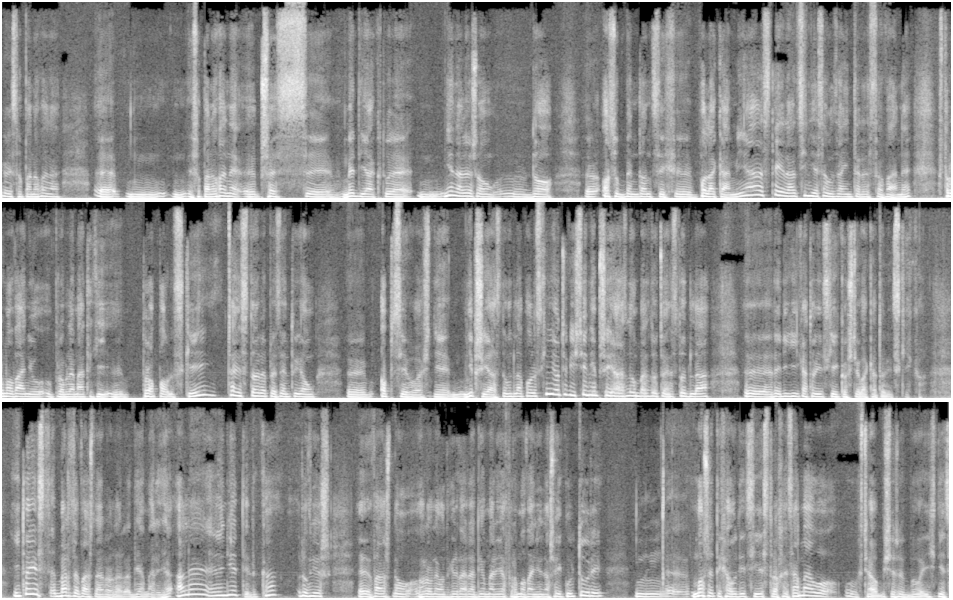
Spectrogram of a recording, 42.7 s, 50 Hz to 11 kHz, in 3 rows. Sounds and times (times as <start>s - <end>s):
Speech: 0.0s - 42.6s.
